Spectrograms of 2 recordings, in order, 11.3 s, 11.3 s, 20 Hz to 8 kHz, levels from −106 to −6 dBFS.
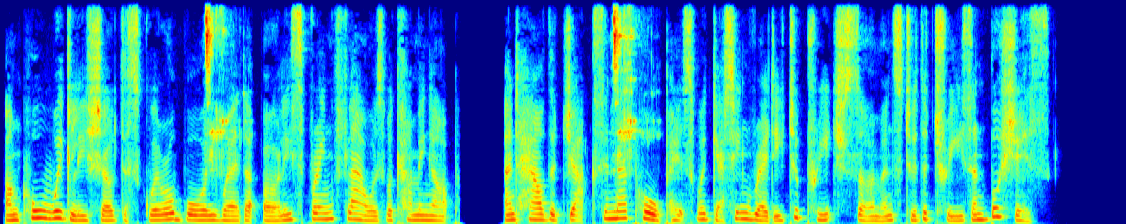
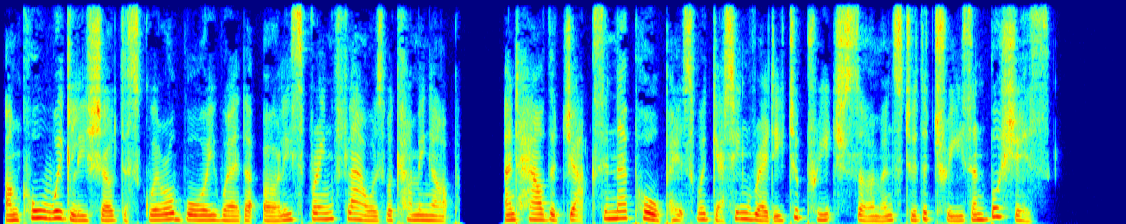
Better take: second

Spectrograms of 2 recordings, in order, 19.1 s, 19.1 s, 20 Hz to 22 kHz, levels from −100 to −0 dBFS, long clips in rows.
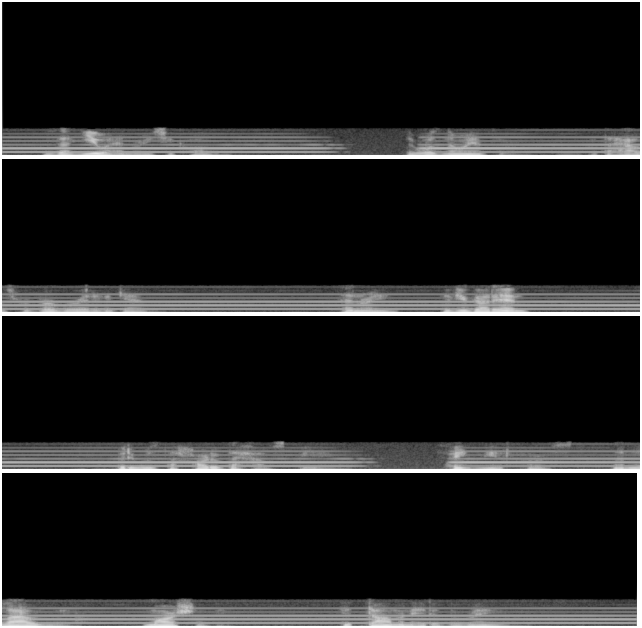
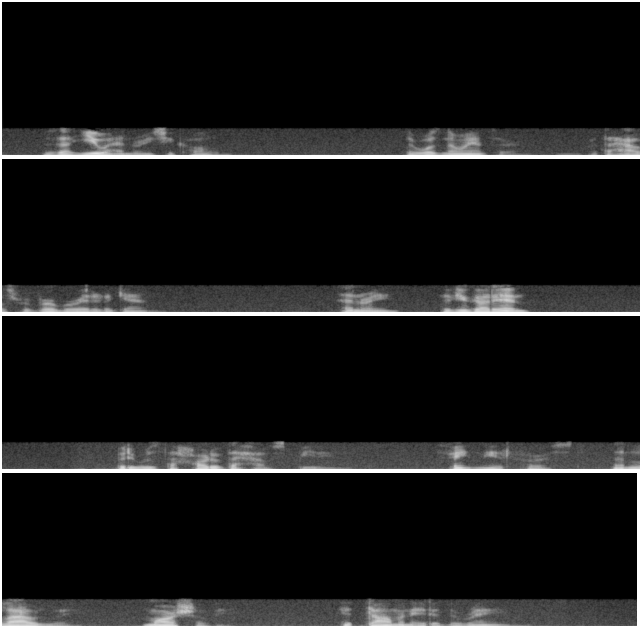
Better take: second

